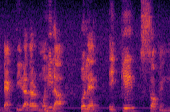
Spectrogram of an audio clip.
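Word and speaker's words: Kate Chopin: দেখতে পাবে that is কেট সপিন ওটা চপিন উচ্চারণ করব না কেট সপিন সিটার উচ্চারণ স এর মত হবে এনার আরো একটা নাম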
